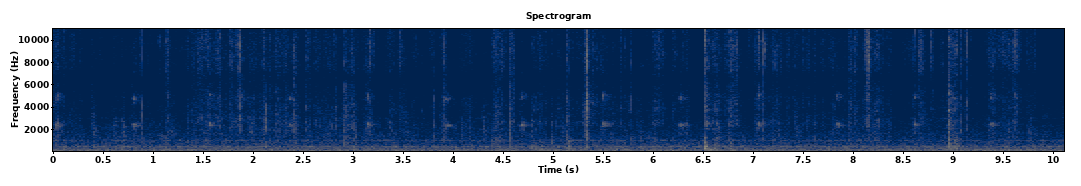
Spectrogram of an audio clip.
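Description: Faint rustling and soft slaps of paper banknotes being handled and laid down in piles on a wooden table, with a few small taps over a steady low room hum.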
